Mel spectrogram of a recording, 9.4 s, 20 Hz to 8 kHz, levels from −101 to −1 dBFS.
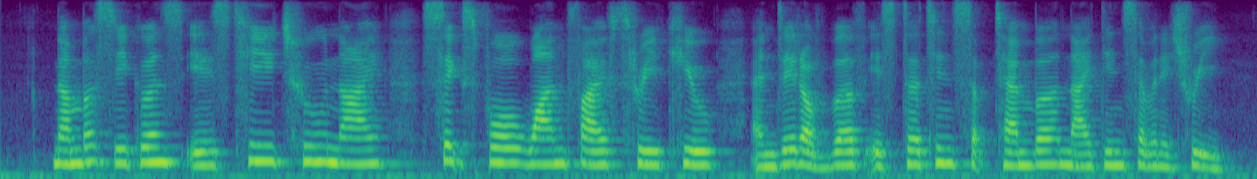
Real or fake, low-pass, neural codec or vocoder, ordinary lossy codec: real; none; none; none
